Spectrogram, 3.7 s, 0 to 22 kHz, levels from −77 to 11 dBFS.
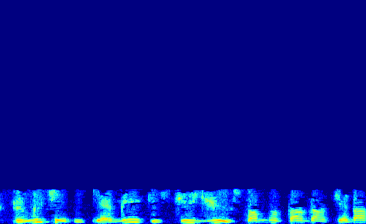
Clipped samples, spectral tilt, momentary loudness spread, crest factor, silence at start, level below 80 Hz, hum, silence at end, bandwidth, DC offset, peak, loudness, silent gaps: under 0.1%; -10 dB/octave; 5 LU; 14 dB; 0.15 s; -74 dBFS; none; 0 s; 3.6 kHz; under 0.1%; -10 dBFS; -25 LUFS; none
